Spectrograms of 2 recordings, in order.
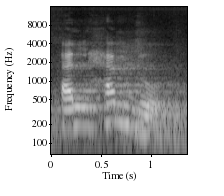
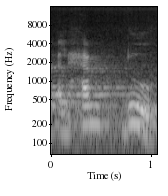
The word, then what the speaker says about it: الحمد: بسم الله الرحمن الرحيم الحمد الحمد ليس الحمد لا لا تقل الحمد الحمد الحمد الحمد الحمد لله الحمد لله الواء الدال الحمد الحمد الحمد لله الحمد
